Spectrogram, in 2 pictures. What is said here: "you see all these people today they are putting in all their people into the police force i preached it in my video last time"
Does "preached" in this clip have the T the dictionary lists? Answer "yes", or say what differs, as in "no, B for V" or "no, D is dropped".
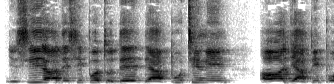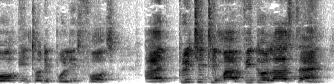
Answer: no, T is dropped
